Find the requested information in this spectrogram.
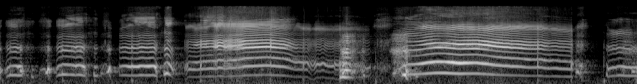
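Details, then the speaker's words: Infant girl crying after feeding when picked up to burp, her typical reaction after eating and burping; loud, high-pitched long wails with short breaths between; infant cry. "she was doing great until I picked her up to burp then she just freaked out this is her typical trade after eating and burping"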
